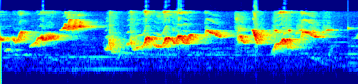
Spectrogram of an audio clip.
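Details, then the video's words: White-rumped shama, Medan type, in a training song of pancingan, macet, tembakan and isian styles. Continuous rich warbling whistles with squawky, harsh-edged notes sweep up and down through the phrase. "Materan burung murai batu medan super-pancingan macet-tembakan-isian"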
